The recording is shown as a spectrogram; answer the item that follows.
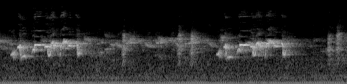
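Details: Continuous bulbul song, harsh warbled phrases with bright whistled notes, delivered in two quick bursts over a constant low background hum.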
